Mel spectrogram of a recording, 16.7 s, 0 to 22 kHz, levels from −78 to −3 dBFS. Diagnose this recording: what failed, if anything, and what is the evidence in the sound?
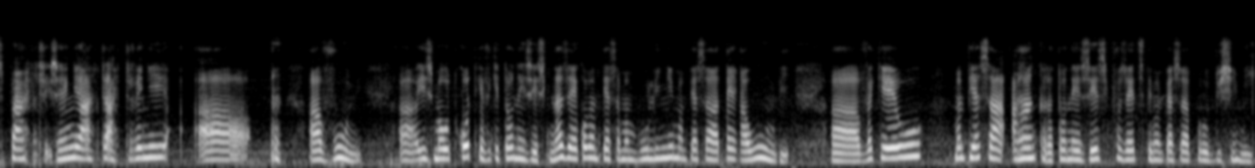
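Lost packets rebuilt from error correction at 4.43, 4.73, 4.99, 5.09, 5.13 and 5.33 s, each 20 ms, a network fault. Instead of gaps, these moments sound briefly rougher and noisier: the Opus decoder played the low-bitrate copy carried in the following packet in place of each missing one.

Short concealed packet loss at 5.07 to 5.11 s, also at the network and jitter-buffer stage. About 20 ms never arrived in time, so the decoder extended the preceding sound to cover the hole before blending back. It is heard as a quick smear or wobble.

Repeated packet loss (robotic sound) from 9.63 to 10.61 s: three gaps, the longest 100 ms, about 200 ms concealed in total, with some stretches rebuilt from error-correction copies. Successive patches of extended sound make the passage choppy. The Opus path itself passes audio up to 8 kHz.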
